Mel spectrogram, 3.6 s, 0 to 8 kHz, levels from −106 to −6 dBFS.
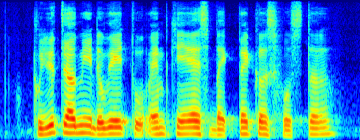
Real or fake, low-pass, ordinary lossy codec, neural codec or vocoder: fake; none; none; codec, 16 kHz, 1 kbps, FunCodec, trained on Chinese and English, 50 frames a second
